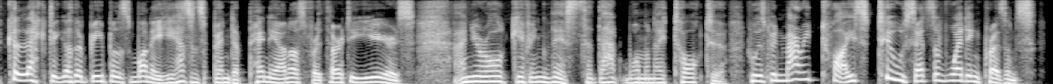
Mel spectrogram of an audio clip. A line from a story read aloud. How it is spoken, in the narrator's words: she cried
